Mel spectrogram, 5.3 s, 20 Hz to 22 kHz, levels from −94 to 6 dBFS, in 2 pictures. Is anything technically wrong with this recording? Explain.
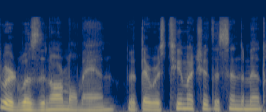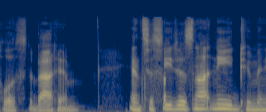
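Yes. At about 4.30 s the speech is broken by a brief glitch. That is damaged data in a compressed stream: corrupted bytes made the decoder misread frames, lose sync and jump to the next valid frame header.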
